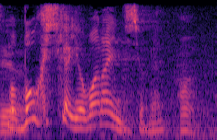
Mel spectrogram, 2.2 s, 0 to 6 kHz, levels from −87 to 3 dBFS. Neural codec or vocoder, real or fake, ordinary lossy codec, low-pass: none; real; none; 5.4 kHz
